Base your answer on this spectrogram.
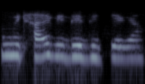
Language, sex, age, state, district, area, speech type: Hindi, female, 18-30, Uttar Pradesh, Mau, rural, conversation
